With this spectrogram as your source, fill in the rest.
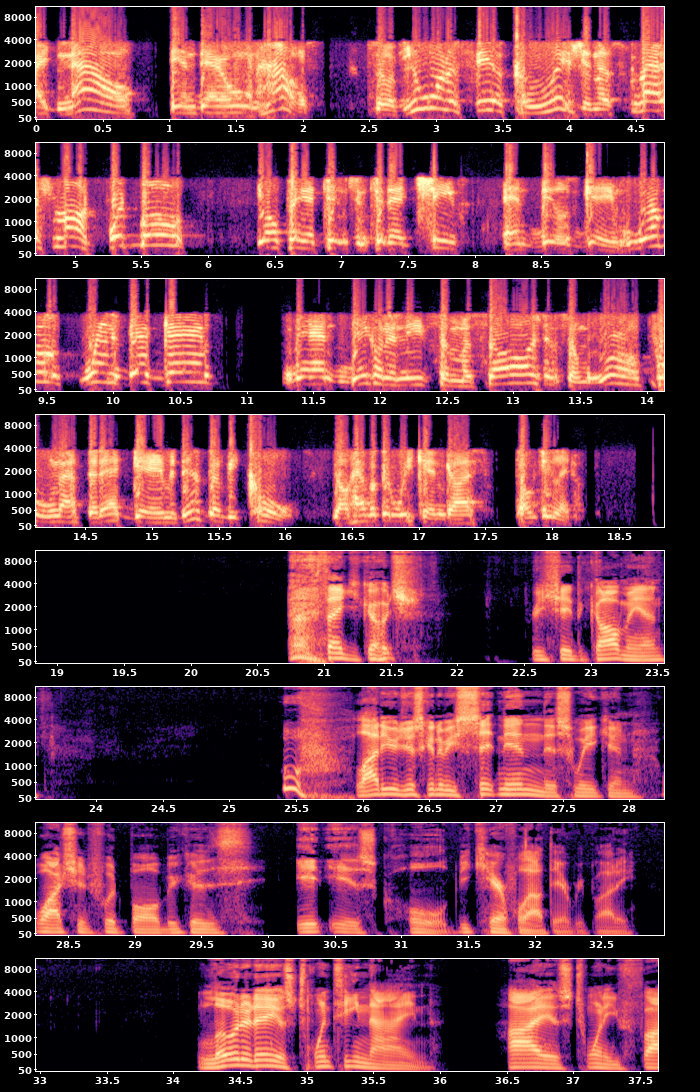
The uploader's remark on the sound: talk phone calls from the ESPN Lafayette listeners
